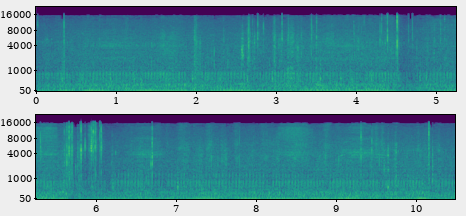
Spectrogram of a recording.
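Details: Shy pet cat that avoids being held, cuddled where it hides; an unbroken low purr fills the recording, overlaid by repeated sharp clicks and rustles of movement.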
